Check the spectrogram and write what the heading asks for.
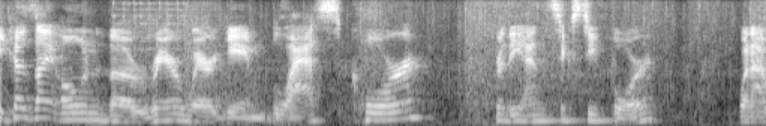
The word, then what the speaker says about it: Corps: So I pronounced it Blast Corpse all the time.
